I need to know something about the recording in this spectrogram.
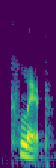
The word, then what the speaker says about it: clip: It's similar in Spanish, but the pronunciation, paper clip, really short, clip.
